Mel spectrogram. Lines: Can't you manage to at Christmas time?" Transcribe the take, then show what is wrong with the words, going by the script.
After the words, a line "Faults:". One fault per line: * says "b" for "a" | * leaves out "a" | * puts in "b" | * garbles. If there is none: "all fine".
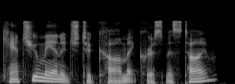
Can't you manage to come at Christmas time?"
Faults:
* puts in "come"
